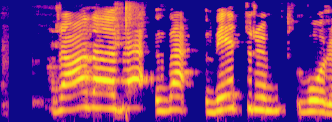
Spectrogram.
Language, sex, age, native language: Icelandic, female, 9, Icelandic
